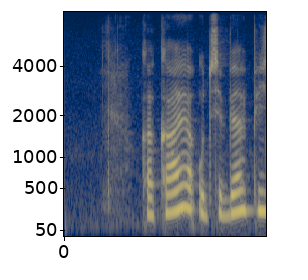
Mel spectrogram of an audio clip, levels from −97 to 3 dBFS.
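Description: This speech clip has a time-stretched section running from 1.05 s to the very end. The pace drops abruptly to half speed while the pitch holds steady, leaving the audio dragging, likely from software padding it out by repeating short slices.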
